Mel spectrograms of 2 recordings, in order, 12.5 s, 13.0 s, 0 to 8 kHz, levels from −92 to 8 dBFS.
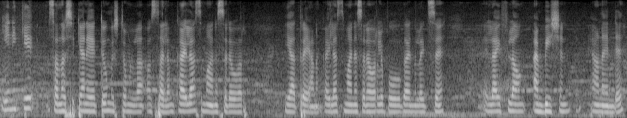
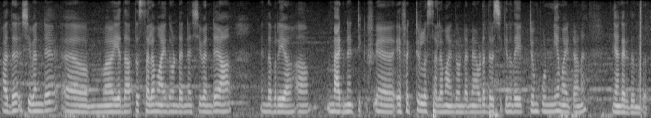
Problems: constant background noise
